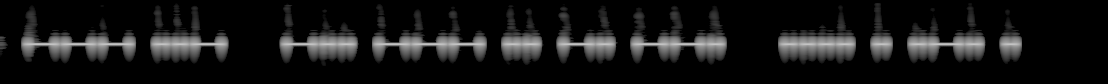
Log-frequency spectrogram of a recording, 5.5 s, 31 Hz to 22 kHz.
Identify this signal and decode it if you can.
Morse code, heard as a keyed tone, about 26 wpm, 700 Hz. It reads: OU DOING HERE
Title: Speed-Racing - Sets of 5 Words 22wpm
